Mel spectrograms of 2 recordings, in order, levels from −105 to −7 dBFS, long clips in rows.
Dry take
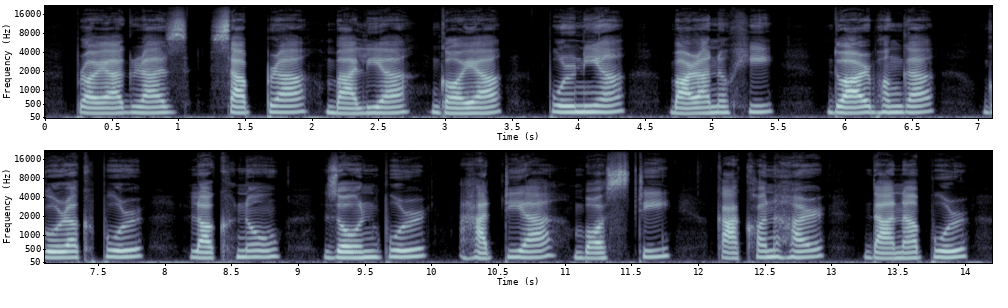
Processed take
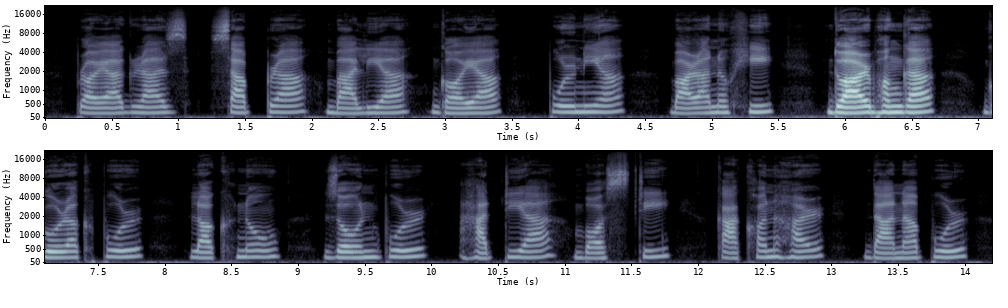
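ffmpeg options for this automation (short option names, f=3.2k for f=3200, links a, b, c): -af "volume=2dB,afade=t=in:st=4.92:d=1:silence=0.266073,afade=t=out:st=6.58:d=0.67:silence=0.251189"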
